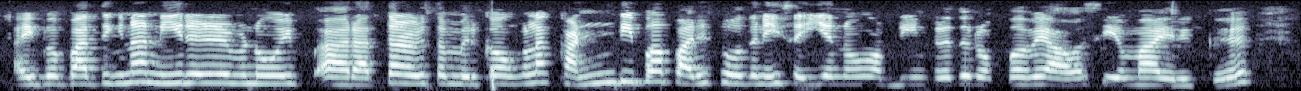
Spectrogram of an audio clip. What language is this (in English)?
Tamil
